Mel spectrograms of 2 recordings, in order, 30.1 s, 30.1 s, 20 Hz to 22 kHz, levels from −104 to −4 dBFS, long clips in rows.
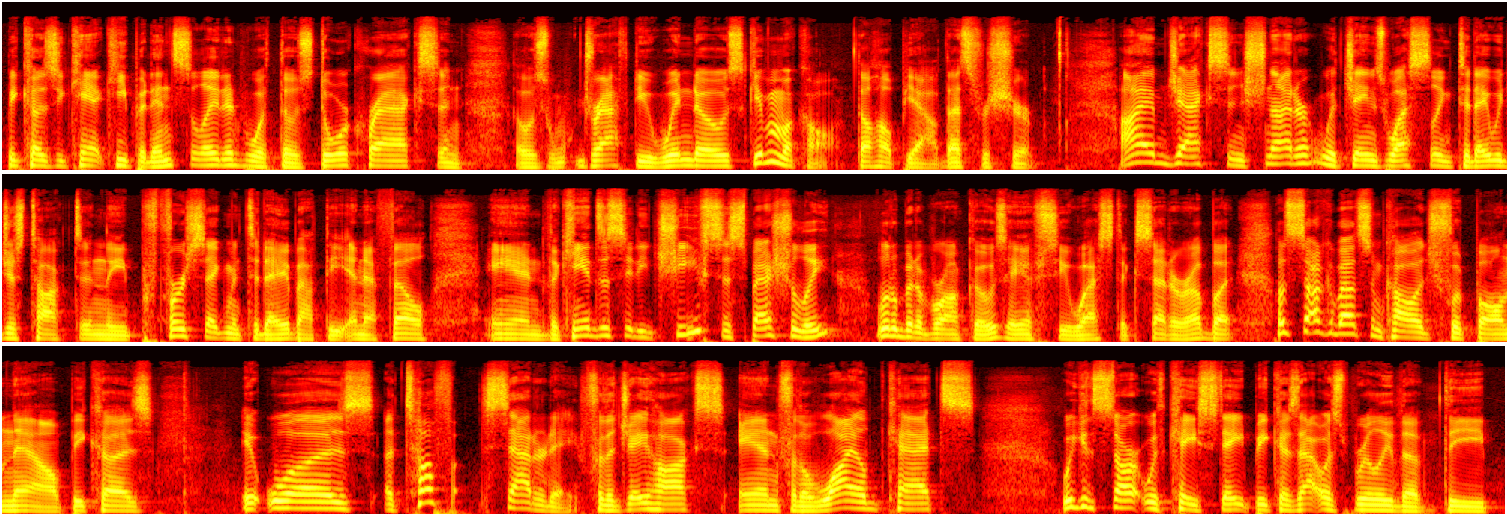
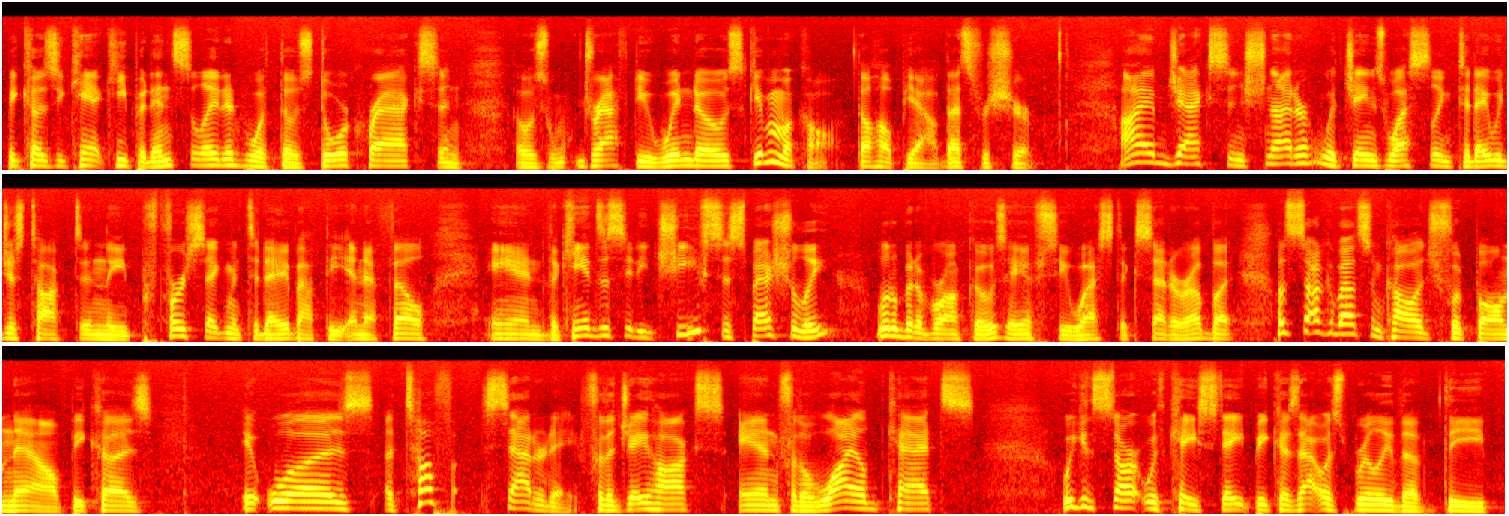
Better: first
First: none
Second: hiss; faint; throughout; 20 dB below the speech

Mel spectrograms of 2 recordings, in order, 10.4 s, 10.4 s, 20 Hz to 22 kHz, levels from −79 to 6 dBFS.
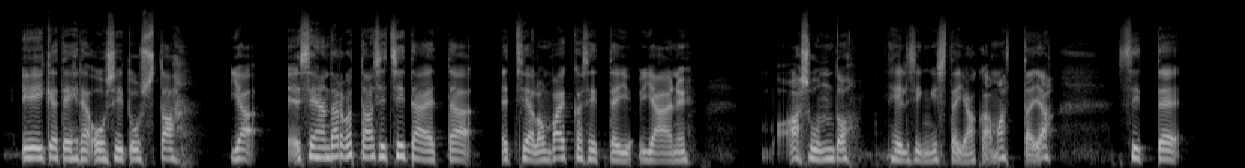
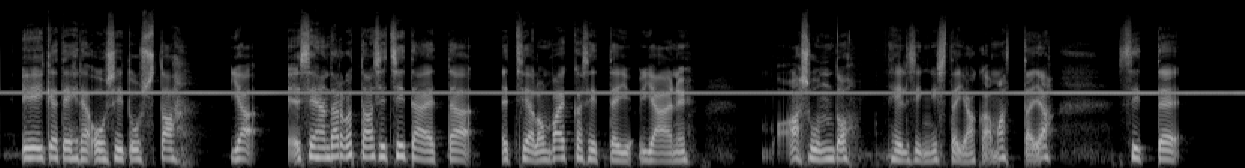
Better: first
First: none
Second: high-pitched whine; loud; throughout; 2.5 kHz, 9 dB below the speech

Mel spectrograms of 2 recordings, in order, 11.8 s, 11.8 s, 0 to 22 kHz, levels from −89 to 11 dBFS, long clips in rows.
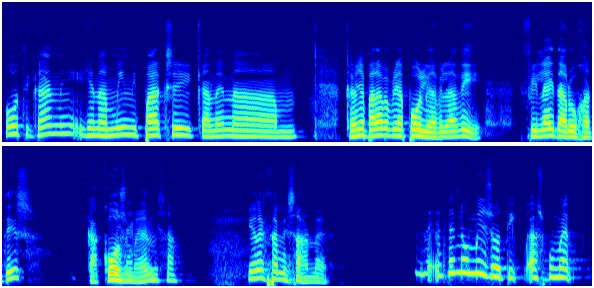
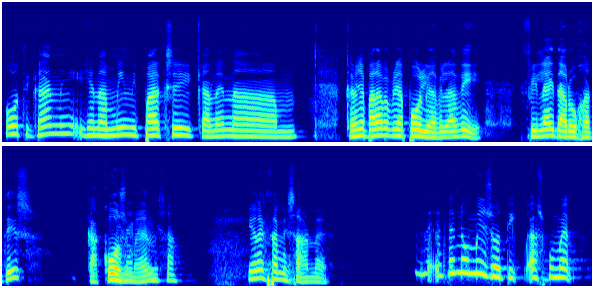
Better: neither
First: muffled; very; fading above 2 kHz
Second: muffled; very; fading above 2 kHz

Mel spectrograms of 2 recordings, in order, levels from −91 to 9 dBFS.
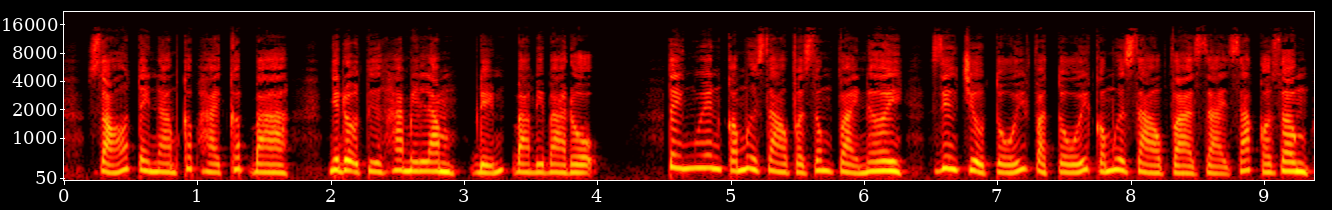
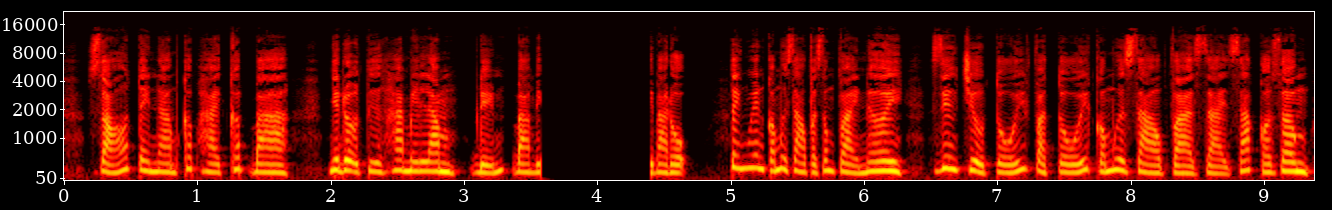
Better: first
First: none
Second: audio freezing; at 3.5 s for 1 s

